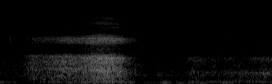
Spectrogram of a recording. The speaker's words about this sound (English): As you take a long, self-indulgent yawn to ponder it. Self-indulgent yawn. Because I feel like you really milked it.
